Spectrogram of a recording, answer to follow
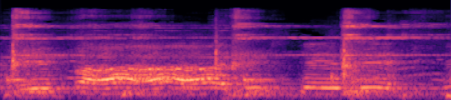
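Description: Devotional kirtan music: a wavering melody line, most likely sung, over small metal hand cymbals (kartals) struck a few times.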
